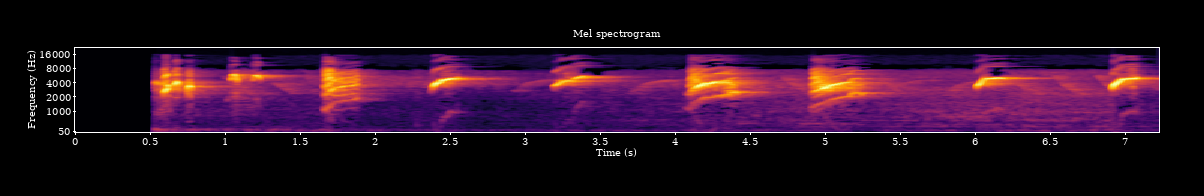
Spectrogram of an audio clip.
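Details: Provoking master song of a long-tailed shrike: a varied series of loud, downslurred whistles and sharp, sweeping notes, each phrase separated by short pauses, about one per second.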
